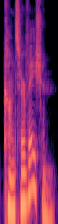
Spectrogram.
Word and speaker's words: conservation: In the noun conservation, I stress the first part of the word. Listen again. Conservation.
